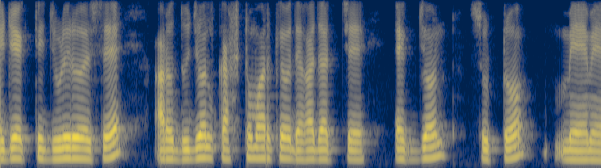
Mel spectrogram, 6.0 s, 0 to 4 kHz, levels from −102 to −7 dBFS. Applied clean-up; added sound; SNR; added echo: none; none; none; none.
